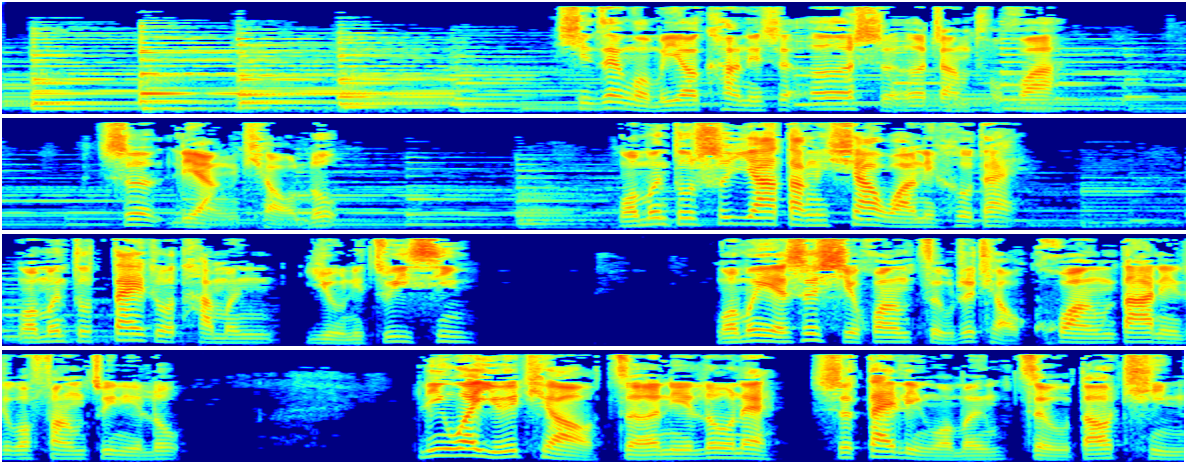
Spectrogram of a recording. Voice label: good news shan, drama; kokant shan; thailand bible society nt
